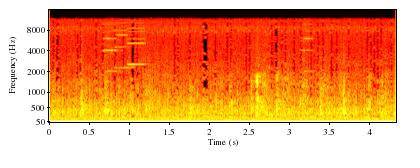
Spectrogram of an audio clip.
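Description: Steady loud hiss with faint handling sounds as a battery and its wire leads are fitted by hand onto a quadcopter frame.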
